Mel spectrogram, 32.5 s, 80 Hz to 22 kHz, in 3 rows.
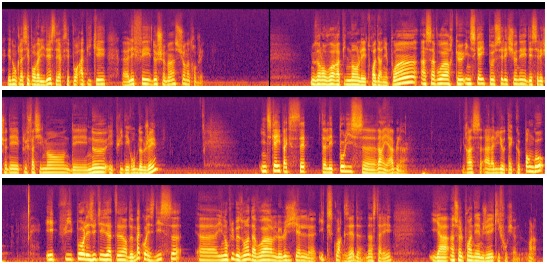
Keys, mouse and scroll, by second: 4.6 click, 14.5 click, 15.9 click.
